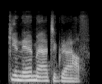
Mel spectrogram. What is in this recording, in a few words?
"kinematograph", Indian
